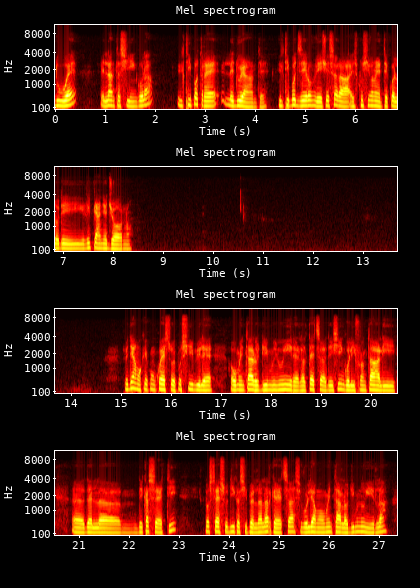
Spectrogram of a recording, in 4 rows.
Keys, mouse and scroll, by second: 2.8-7.1 drag, 7.8-9.3 middle drag, 9.3 scroll up 1, 17.3-22.2 drag, 23.1-27.3 drag.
